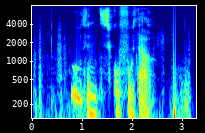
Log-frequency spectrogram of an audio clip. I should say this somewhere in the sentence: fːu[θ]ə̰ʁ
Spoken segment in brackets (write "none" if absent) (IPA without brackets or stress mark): θ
